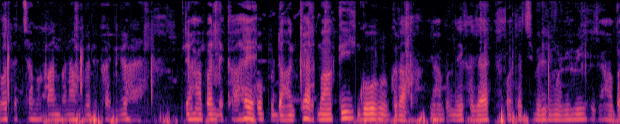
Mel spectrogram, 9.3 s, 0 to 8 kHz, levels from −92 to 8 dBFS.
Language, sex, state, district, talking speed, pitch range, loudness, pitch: Hindi, male, Chhattisgarh, Korba, 180 wpm, 115-125 Hz, -30 LUFS, 120 Hz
